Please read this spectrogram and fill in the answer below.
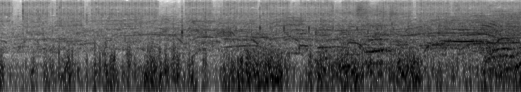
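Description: Spectators shouting and cheering during a sprint race, many voices at once, growing louder toward the end.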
